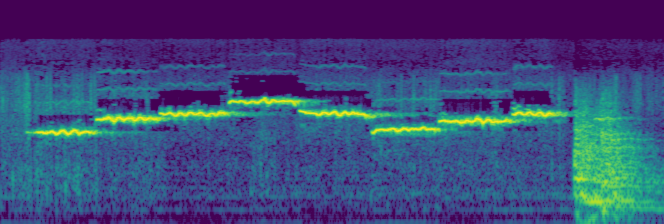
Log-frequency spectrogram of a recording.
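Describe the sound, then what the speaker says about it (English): A clear, loud whistled melody, the signature theme of the radio drama The Whistler, moves in steady held notes stepping up and down for about eight seconds before ending in a thud. "That whistle is your signal for the Signal Oil Program, The Whistler."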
